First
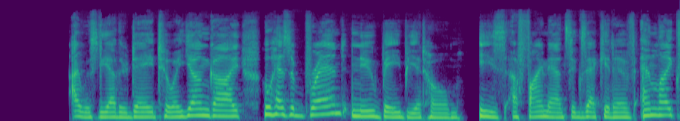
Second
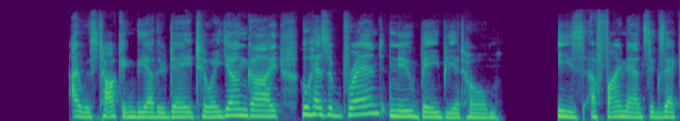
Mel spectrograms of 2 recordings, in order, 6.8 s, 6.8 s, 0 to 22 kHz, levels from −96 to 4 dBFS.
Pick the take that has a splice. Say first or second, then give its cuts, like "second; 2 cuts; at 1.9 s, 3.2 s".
first; 2 cuts; at 1.0 s, 4.7 s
